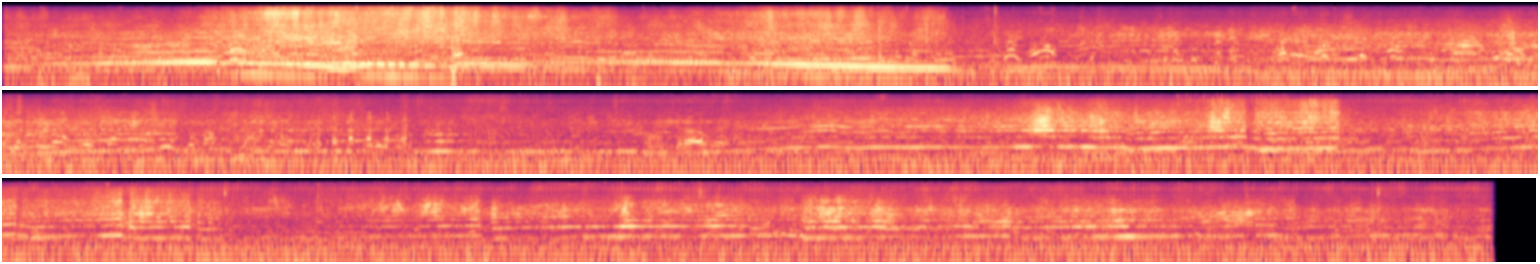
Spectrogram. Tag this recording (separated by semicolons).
Atmosphere; Bikes; Drive; Field-Recording; Outdoors; Race; Racing; Sport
